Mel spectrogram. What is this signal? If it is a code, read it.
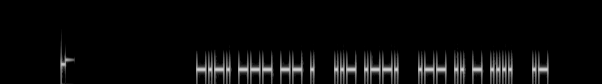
Morse code, heard as a keyed tone, about 40 wpm, 700 Hz. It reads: COME UP WITH A
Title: Sets of 4 Words 40wpm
